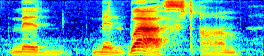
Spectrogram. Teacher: So when D is in the middle of words, if it's followed by a consonant like Midwest, Midtown, it's going to be unreleased. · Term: unreleased D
